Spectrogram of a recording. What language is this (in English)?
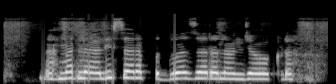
Pashto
